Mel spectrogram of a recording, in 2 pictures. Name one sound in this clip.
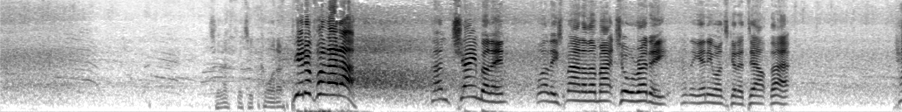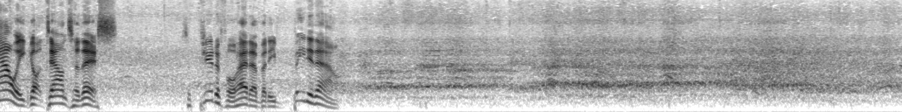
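A large crowd roars and chants in a stadium.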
